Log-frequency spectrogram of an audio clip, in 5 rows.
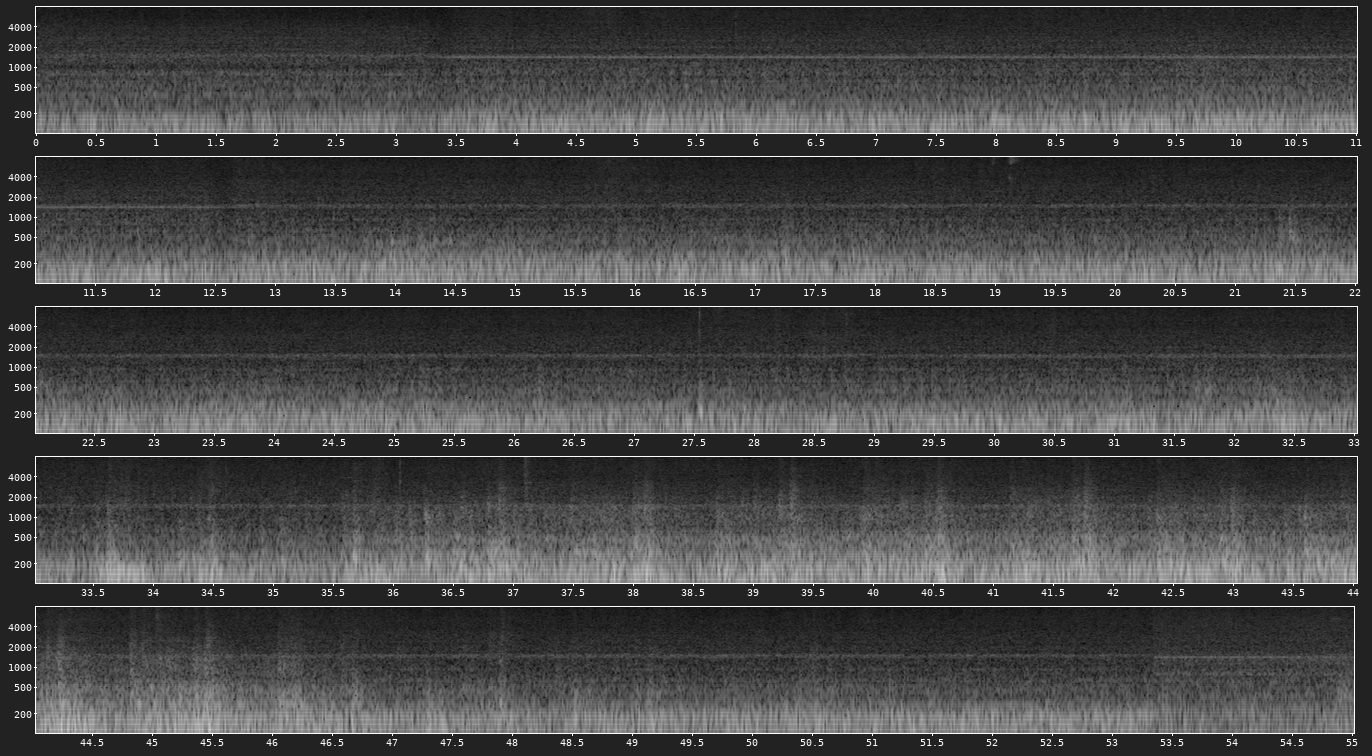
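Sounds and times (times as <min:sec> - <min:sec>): faint steady whine: 0:00.0 - 0:17.0, 0:48.2 - 0:55.0
train low rumble: 0:00.0 - 0:55.0.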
